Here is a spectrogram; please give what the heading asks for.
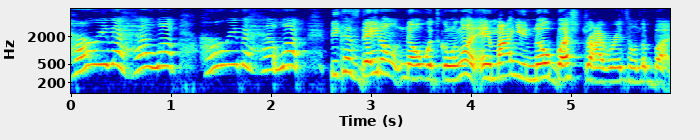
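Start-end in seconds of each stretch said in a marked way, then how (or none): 0.0-2.4 put-on rowdy kids voices, high, impatient screaming. Retelling rowdy boys in the back of a bus: imitating boys screaming. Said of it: "they just start screaming like".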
